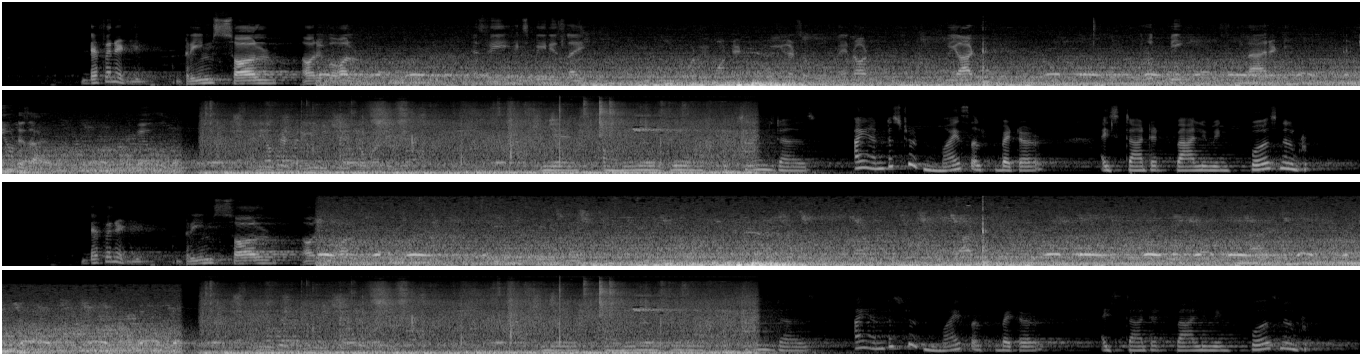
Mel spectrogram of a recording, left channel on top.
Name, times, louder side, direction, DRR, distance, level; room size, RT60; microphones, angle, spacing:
voice 1, 0.8-3.7 4.7-6.0 6.8-8.7 9.3-10.0 11.4-12.9 13.4-14.1 14.8-15.4 16.0-17.8, left 4 dB, 45° left, 12 dB, 0.7 m, -34 dB
sound 1, 3.1-15.4, right 2 dB, 75° right, 1.0 m, -24 dB
sound 2, 15.5-21.2, equal, ahead, 0.4 m, -27 dB
voice 2, 19.0-20.7 20.9-21.7 22.1-24.0 24.6-26.6, left 5 dB, 85° left, 16 dB, 0.5 m, -33 dB
29.0 x 20.0 x 5.9 m, 2.8 s
head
